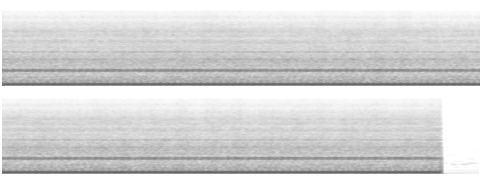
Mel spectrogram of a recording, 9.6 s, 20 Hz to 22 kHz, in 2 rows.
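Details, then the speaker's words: Competitor Y 38–40 kW standby generator at 100% load, microphones 7 m away in acoustic test centre: deep steady drone with constant hum above, even until cut off; louder than Cummins Quiet Connect; normal running. "Both models are rated at 38 to 40 kilowatts and were running at 100% load."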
